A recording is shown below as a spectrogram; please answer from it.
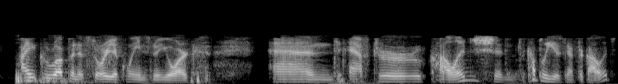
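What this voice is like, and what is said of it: Slight foreign accent. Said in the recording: “You have a little bit of an accent.”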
